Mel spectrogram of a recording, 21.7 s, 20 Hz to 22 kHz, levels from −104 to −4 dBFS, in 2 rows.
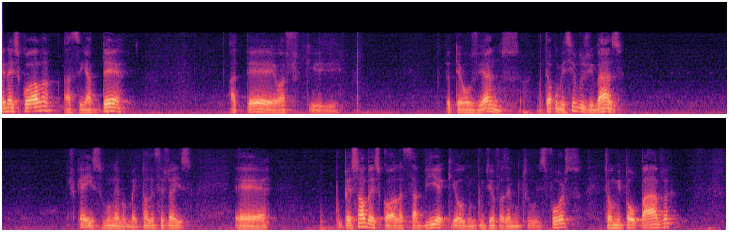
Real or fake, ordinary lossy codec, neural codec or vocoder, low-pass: fake; none; codec, 24 kHz, 0.9 kbps, WavTokenizer, medium speech release version 2; 7.2 kHz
